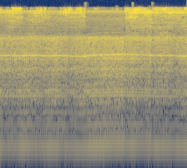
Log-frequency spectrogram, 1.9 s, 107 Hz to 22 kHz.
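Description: A rotary tool with a 100-grit sanding drum whines at a steady high pitch while grinding an iron meteorite, a continuous close, loud buzz.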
